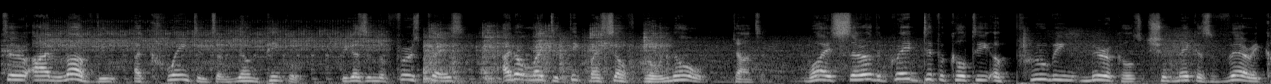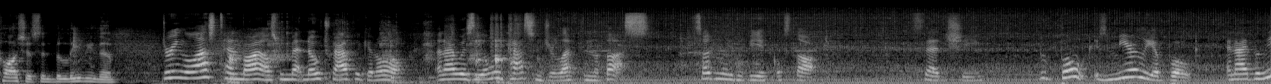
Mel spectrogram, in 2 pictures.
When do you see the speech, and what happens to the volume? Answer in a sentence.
You can hear the speech from 0.1 to 25.3 s, at a steady volume.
